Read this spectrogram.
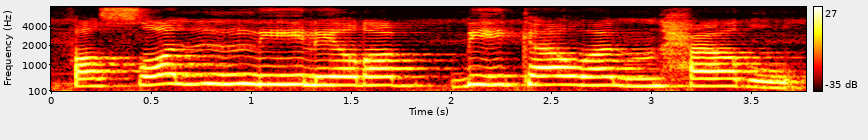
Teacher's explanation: Bukan sekadar fasal aja. Tapi pangkal lidahnya harus diangkat. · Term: huruf sha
